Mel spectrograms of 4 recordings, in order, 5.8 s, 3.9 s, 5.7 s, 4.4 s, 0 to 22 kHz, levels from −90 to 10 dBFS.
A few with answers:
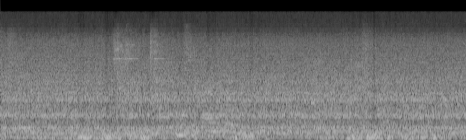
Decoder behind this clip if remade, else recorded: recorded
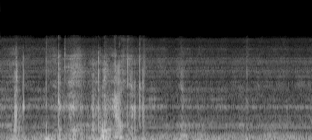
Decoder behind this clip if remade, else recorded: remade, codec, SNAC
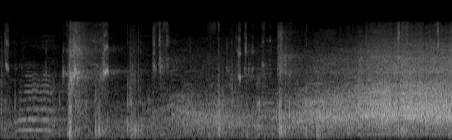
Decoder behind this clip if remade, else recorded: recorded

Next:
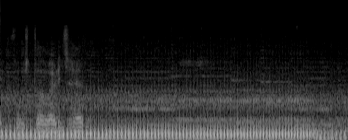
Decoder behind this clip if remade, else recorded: remade, vocoder, Vocos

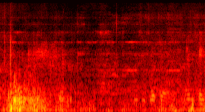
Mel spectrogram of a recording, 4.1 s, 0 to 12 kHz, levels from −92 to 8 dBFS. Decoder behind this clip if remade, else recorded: remade, codec, SNAC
